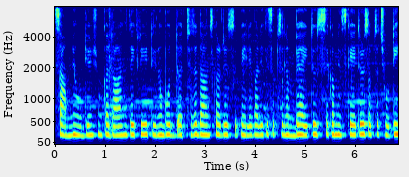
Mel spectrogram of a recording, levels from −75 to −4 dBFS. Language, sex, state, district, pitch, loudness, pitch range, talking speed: Hindi, female, Bihar, East Champaran, 215 Hz, -30 LUFS, 210-220 Hz, 255 wpm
